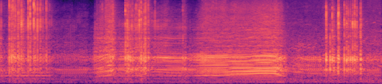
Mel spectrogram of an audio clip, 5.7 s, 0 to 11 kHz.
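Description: Audi RS6 Avant's twin-turbo V8 accelerating away, its pitch rising between about two and four seconds in, with short bursts of crackling near the start and near the end.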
